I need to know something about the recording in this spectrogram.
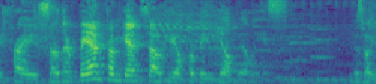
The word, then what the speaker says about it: Gensokyo: supposed to pronounce it gensokyo gensokyo yes it's just because it's not a heart there's not a hard G sound Jenny or I guess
